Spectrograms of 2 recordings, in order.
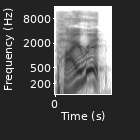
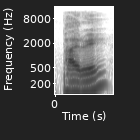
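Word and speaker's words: Pieratt: i'm gonna say howard pirate it sounds like he would have some kind of french pronunciation pyre howard piper how's it spelled p-i-e-r-a-t-t yeah i'd go with pirate pirate it just sounds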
